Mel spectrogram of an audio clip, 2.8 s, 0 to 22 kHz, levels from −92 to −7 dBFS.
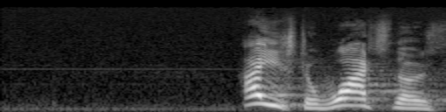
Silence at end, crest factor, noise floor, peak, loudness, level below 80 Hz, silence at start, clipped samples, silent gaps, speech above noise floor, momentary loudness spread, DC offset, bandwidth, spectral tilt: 0.1 s; 22 dB; -61 dBFS; -6 dBFS; -23 LUFS; -76 dBFS; 1.5 s; under 0.1%; none; 38 dB; 7 LU; under 0.1%; 17 kHz; -5.5 dB/octave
